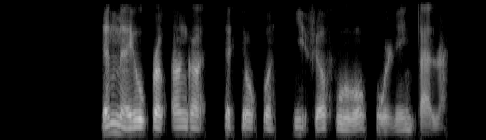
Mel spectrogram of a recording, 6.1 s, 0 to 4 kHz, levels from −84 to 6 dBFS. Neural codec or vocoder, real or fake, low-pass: codec, 24 kHz, 0.9 kbps, WavTokenizer, small release; fake; 3.6 kHz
